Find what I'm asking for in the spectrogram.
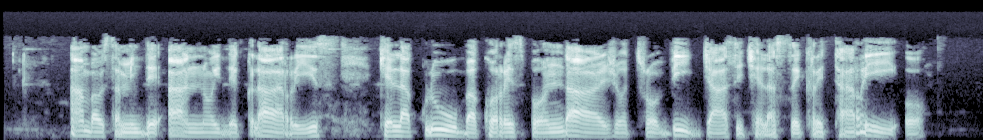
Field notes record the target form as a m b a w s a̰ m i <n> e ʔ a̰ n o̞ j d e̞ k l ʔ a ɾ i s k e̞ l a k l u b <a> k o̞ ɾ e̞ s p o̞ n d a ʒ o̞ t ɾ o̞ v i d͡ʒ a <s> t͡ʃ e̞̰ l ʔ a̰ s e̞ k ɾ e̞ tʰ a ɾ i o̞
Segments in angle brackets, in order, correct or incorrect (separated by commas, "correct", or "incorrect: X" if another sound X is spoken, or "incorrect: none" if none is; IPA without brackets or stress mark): incorrect: d, correct, correct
